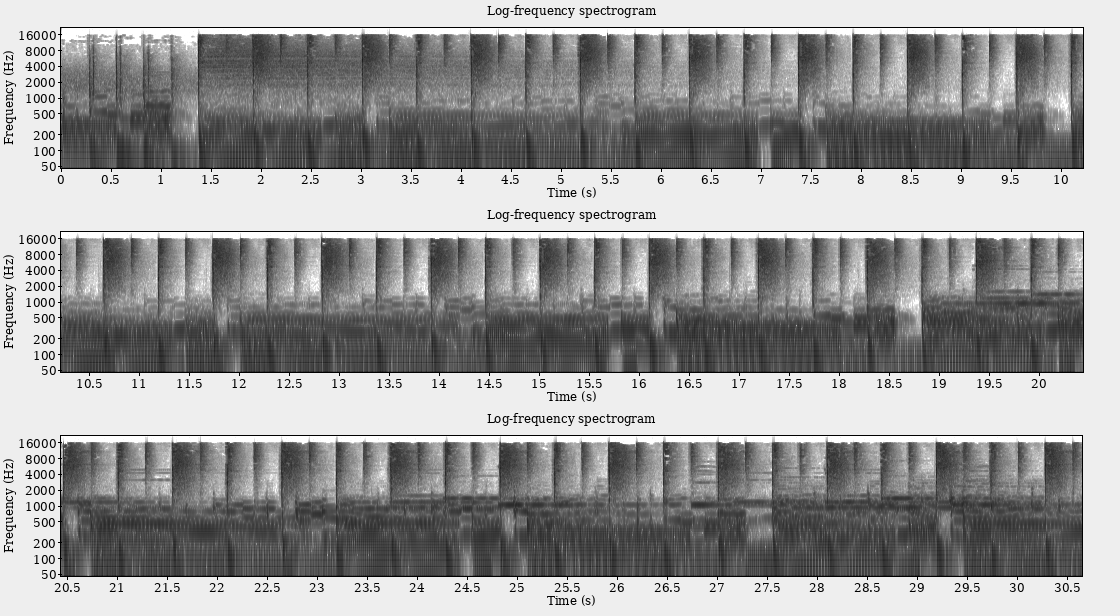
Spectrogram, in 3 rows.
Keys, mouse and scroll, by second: 0.3 click, 0.4 click, 2.6 click, 3.9 click, 9.4 click, 10.8 click, 13.7 click, 14.8-16.9 typing, 16.8 Return, 18.5 click, 18.5 typing, 19.4 click, 22.0 click, 24.1 click, 27.0 click, 28.5 click.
